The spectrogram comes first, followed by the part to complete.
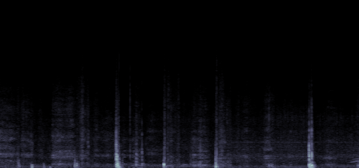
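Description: Players' footfalls and landings on grass during a hurdle-hop drill: a few sharp thuds, the two loudest about one and a half seconds in and just before the end.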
